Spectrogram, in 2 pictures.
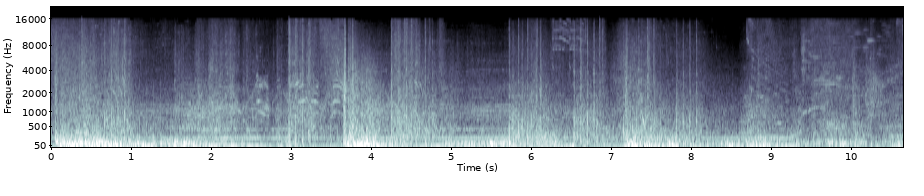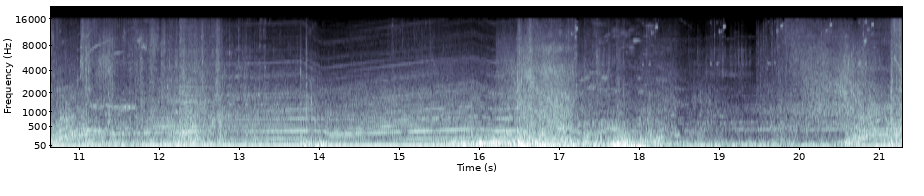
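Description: A powerful engine roars and revs steadily.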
